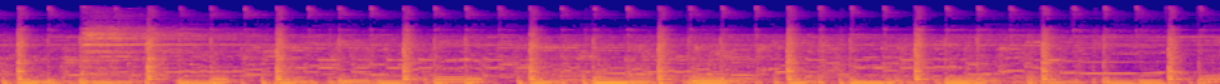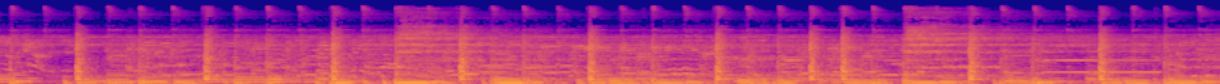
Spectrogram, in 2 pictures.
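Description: Live blues band playing: electric guitar over electric bass and a drum kit keeping a steady beat.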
